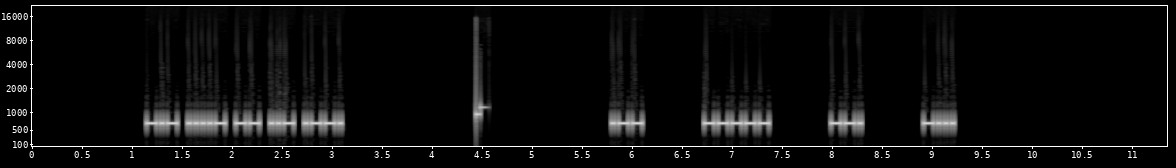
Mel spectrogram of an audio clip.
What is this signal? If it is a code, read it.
Morse code, heard as a keyed tone, about 36 wpm, spaced as for 19 wpm, 700 Hz. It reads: K4MUP W0GB
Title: USA Call Signs - 6x Character Spacing - 35wpm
